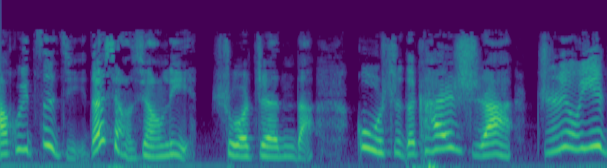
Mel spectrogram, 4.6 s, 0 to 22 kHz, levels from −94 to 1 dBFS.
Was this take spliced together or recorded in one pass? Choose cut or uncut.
cut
